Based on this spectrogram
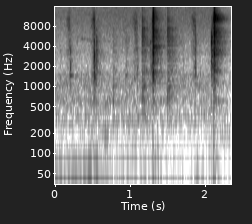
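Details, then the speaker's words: NuTone IK15 intercom station Talk switch after spraying cleaner and working it back and forth: sharp little snapping clicks every half second as the switch is worked and snaps back; return sounds free, not sticky. "you should feel that it should improve and how easily it moves and how easily it springs back listen for the spring"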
